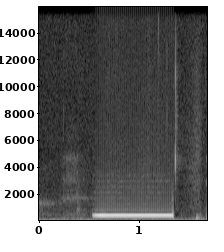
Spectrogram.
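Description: A single steady ringback tone of an outgoing phone call, a loud, clear electronic hum lasting under a second before cutting off, with faint background noise around it.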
